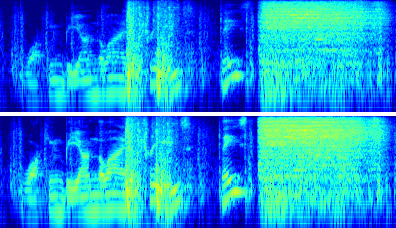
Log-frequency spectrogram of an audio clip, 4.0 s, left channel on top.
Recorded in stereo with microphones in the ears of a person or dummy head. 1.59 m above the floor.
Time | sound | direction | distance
0.2 | a man speaking | 40° right (ahead or behind) | 1.0 m
2.6 | breaking glass | 30° right (ahead or behind) | 5 m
